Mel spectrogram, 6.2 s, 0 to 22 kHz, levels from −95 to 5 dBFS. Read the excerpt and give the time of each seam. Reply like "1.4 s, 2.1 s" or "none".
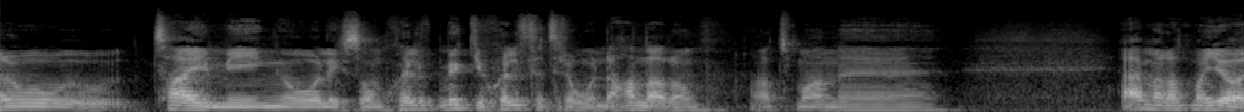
none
